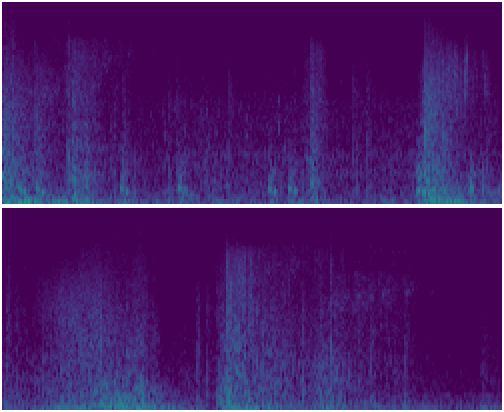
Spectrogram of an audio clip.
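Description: Sword slashes and magic bursts whoosh sharply in a video game.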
